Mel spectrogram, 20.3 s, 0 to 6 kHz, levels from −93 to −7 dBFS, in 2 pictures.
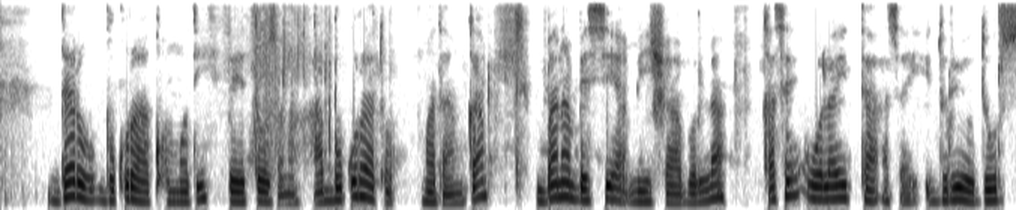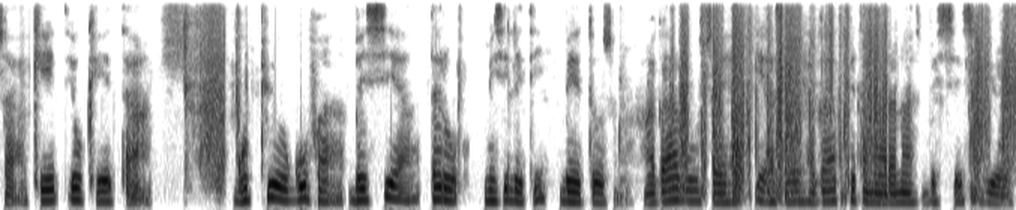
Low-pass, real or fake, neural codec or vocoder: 5.4 kHz; real; none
